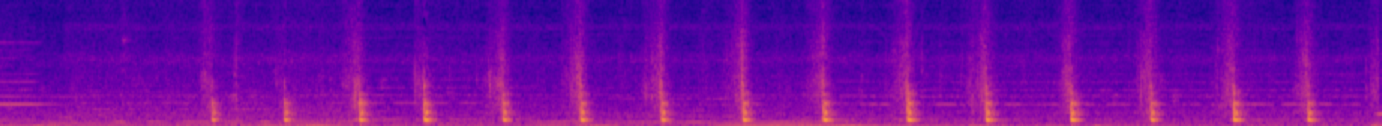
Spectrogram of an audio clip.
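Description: Knife chopping on a wooden cutting board: about fifteen even strokes, roughly two and a half a second, starting about a second in.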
